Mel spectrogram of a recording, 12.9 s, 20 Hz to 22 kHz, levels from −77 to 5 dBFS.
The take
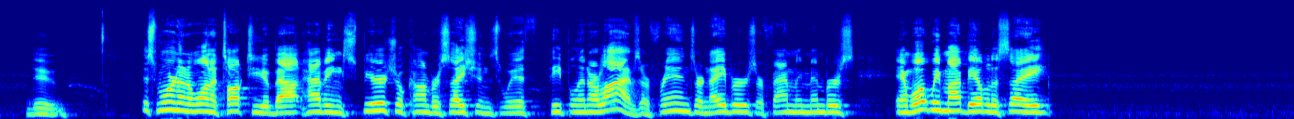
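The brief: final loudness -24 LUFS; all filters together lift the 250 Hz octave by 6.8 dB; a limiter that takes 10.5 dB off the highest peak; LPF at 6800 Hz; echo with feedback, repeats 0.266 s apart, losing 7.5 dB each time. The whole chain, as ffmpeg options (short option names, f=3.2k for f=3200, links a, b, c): -af "lowpass=6.8k,equalizer=f=250:t=o:g=9,alimiter=limit=-15dB:level=0:latency=1,aecho=1:1:266|532|798|1064|1330:0.422|0.177|0.0744|0.0312|0.0131,volume=1.5dB"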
